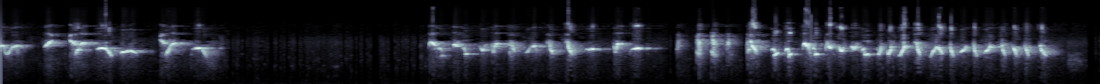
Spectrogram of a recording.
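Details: Greater green leafbird (cucak ijo) in vigorous, nonstop song used as a tutor for training songbirds: varied whistled and chattering phrases, a pause of two seconds, then fast trilled runs of rising and falling notes.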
